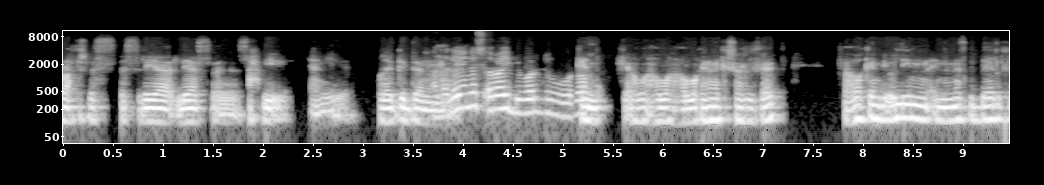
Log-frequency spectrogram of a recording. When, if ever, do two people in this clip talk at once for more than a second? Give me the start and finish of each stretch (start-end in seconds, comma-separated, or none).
none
